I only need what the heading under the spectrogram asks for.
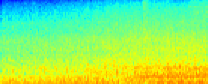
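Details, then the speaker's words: Residential AC outdoor unit: only a steady fan rush with a faint low hum and no compressor drone, so the compressor isn't starting. Capacitor suspected. "compressor is not running it's just a fan so maybe it's a capacitor that's probably that don't sound like the compressor's running"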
